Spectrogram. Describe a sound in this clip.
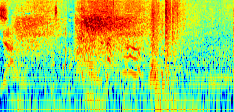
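A spell crackles and whooshes.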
